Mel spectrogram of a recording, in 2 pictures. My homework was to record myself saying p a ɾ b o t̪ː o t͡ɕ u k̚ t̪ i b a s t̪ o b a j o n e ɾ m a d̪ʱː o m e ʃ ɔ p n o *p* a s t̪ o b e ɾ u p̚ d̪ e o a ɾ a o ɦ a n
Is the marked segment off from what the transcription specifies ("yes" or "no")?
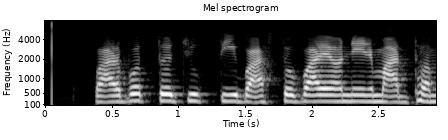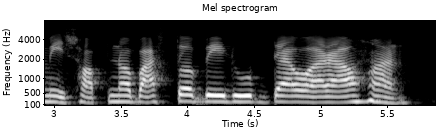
yes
